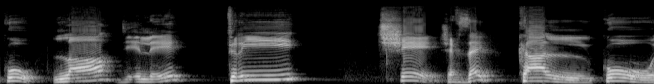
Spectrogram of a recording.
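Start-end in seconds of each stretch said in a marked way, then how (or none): 2.3-4.4 "تري" and "تشي" sung out high; teacher's syllable call; syllable drill. Shown as a demonstration. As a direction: pitch each syllable up for repeating. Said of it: "يلا اهو نقولها كده".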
